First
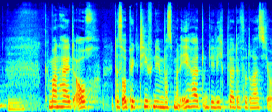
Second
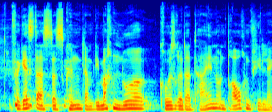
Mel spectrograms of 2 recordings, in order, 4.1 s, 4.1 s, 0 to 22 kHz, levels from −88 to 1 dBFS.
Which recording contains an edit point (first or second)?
second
